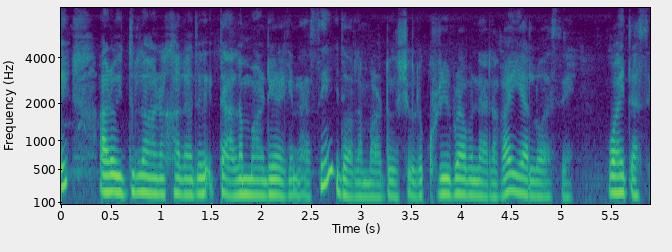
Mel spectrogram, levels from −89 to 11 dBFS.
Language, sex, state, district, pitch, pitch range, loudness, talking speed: Nagamese, female, Nagaland, Dimapur, 180 Hz, 165-200 Hz, -17 LUFS, 245 wpm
